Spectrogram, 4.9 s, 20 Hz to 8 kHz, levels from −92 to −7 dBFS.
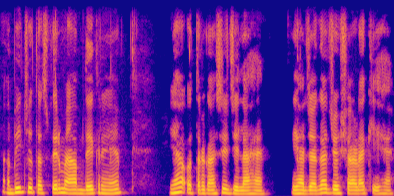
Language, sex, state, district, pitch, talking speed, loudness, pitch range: Hindi, male, Uttarakhand, Uttarkashi, 145 Hz, 205 wpm, -17 LUFS, 135-160 Hz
